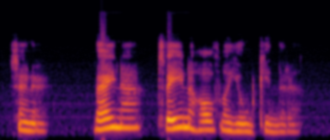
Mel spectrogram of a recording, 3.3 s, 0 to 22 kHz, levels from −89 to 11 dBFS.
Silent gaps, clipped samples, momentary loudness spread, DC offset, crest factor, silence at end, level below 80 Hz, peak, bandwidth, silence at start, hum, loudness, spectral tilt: none; under 0.1%; 15 LU; under 0.1%; 18 dB; 0.35 s; -72 dBFS; 0 dBFS; 9.8 kHz; 0.1 s; none; -16 LUFS; -5 dB/octave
